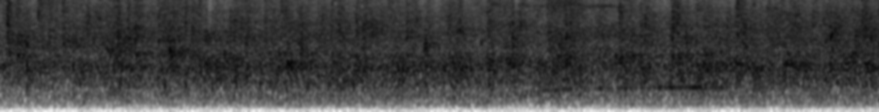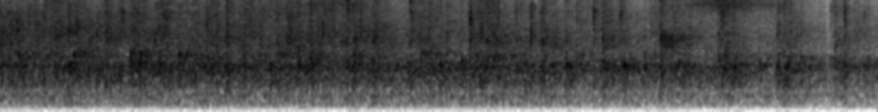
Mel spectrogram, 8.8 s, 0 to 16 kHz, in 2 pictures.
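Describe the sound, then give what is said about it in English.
Steady, sustained applause from a crowd for standing 2022 graduates, a dense wash of many hands clapping at an even loudness throughout with no speech standing out. “They're clapping because they're shocked that y'all made it.”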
